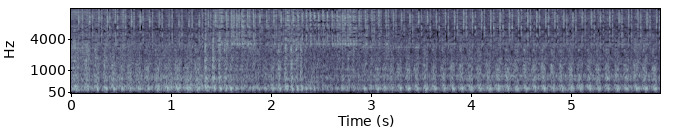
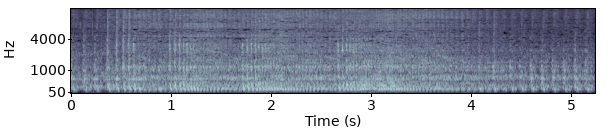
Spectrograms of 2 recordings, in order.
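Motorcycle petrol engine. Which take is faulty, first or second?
first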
